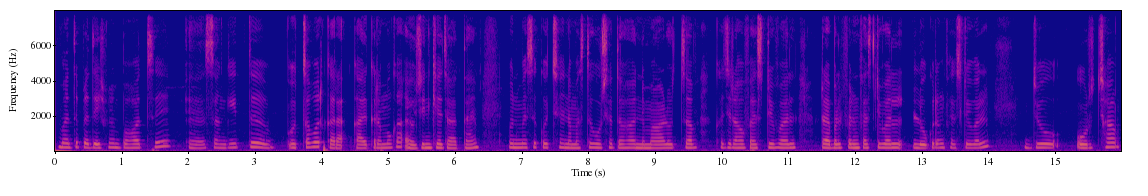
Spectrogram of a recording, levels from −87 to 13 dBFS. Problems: low volume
